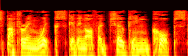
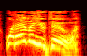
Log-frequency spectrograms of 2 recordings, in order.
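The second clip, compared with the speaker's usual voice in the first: screeched; 5 dB louder than usual. A narrator's reading. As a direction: warn him off in terror, much higher and louder. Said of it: "screeched Denker".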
